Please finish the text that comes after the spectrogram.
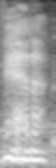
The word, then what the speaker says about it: Nevada: not broken the state of Nevada have had Nevada I love it you spend way too much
